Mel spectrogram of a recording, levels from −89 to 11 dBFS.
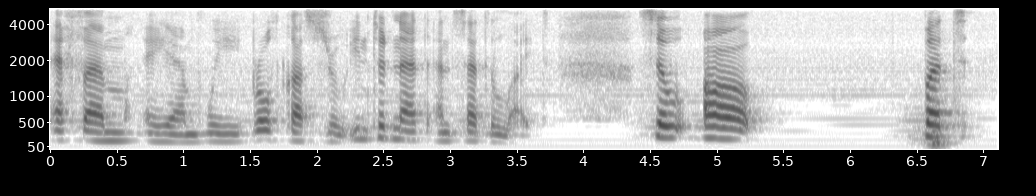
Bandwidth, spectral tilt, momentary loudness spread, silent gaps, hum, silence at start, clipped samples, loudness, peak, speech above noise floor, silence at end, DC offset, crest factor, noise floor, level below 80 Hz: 5.4 kHz; -5 dB/octave; 20 LU; none; none; 0 s; under 0.1%; -30 LUFS; -12 dBFS; 33 dB; 0.25 s; under 0.1%; 20 dB; -63 dBFS; -66 dBFS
